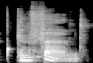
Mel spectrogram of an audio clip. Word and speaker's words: confirm: So listen to how I say this first syllable. Confirm. Confirm. Can you hear how quick, how fast this first syllable is? It's con. Practice that because it'll make you sound very, very natural in English. Just imagine that this O between C and N doesn't exist.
